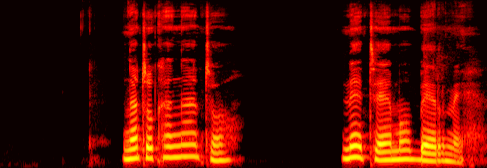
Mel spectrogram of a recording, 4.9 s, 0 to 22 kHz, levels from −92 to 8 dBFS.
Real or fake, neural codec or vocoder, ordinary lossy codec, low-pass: real; none; none; none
